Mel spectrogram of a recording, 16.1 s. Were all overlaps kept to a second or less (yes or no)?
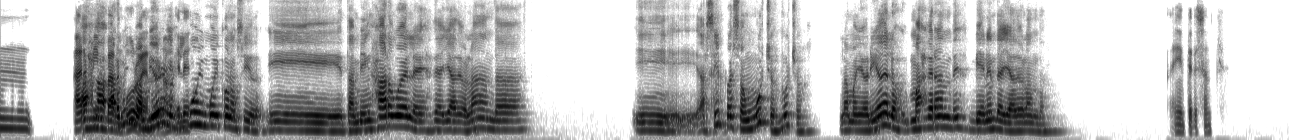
no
